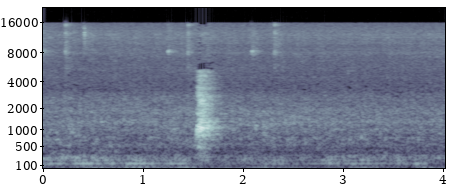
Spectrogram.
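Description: A dog barks once, a short sharp bark about a second and a half in, over a low steady hum.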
